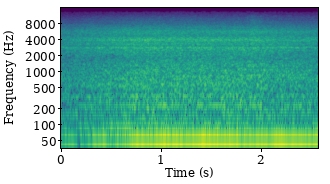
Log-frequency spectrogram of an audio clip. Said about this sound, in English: That's the exhaust from one of Pittsburgh's last remaining steel mills.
